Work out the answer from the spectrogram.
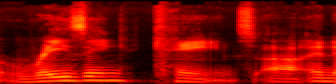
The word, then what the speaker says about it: Kanes: The the podcast is called Raising Canes. Uh, and it's raising just spelled like raising. But then the word can is KA nes.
